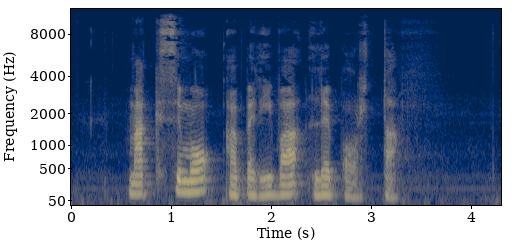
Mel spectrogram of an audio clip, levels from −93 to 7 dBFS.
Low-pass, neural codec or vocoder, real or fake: 10.8 kHz; none; real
